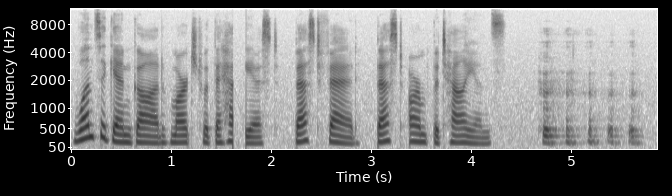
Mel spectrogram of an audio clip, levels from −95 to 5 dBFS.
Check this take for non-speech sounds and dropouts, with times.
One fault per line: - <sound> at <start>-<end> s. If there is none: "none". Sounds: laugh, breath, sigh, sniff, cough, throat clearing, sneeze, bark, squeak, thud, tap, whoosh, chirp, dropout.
- dropout at 1.6-1.8 s
- laugh at 4.7-5.7 s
